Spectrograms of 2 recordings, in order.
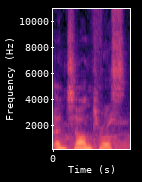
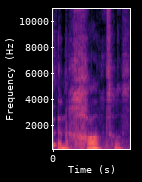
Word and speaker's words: Enchantress: enant by the way it's not enchantress that's that's not the right way to say that name it's enant I'm sorry that's just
